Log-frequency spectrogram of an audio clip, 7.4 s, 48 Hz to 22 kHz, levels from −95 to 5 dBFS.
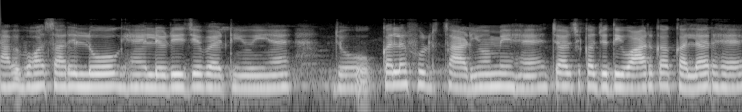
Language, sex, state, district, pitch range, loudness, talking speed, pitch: Hindi, female, Uttar Pradesh, Ghazipur, 185-200 Hz, -15 LUFS, 180 wpm, 195 Hz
